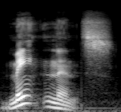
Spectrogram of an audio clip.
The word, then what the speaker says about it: maintenance: is it true that perfect pronunciation is three syllables and the fast pronunciation is two syllables yes that's absolutely true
